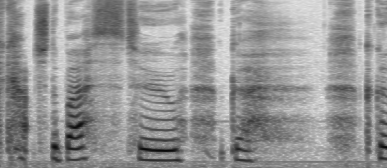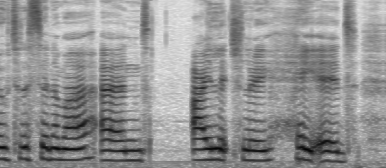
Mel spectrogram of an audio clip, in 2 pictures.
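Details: Young woman who has stammered since growing up; she links her stammer to fear and low confidence; stuttering (stammering).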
